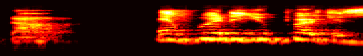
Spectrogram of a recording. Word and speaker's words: naan: Naan. Naan.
